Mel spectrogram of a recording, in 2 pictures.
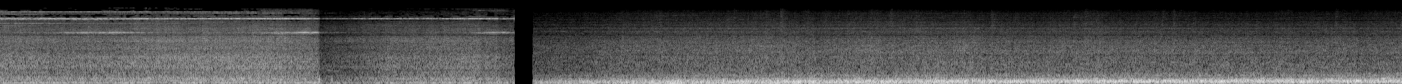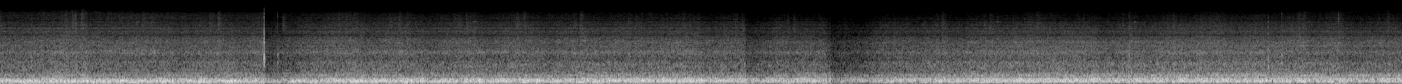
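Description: Passenger train running along the track, heard from inside the carriage: a steady low rumble of wheels on rail. For the first few seconds a high beep repeats about once a second over a steady high whine, then the sound breaks off briefly and the rumble carries on.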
